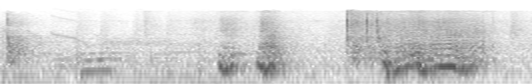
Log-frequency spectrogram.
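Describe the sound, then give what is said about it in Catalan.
Strained mouth and throat noises from someone trying to swallow a spoonful of dry cinnamon powder in under a minute without water: a couple of short rasping bursts, then a longer wheezy, whining stretch. “Ara parlant de pols, en passar-se una cullerada de canyella en pols en menys d'un minut sense utilitzar aigua. Aquest és el resultat sonor.”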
